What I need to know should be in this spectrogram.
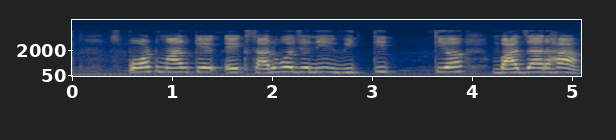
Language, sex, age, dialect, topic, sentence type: Marathi, male, 18-24, Southern Konkan, banking, statement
